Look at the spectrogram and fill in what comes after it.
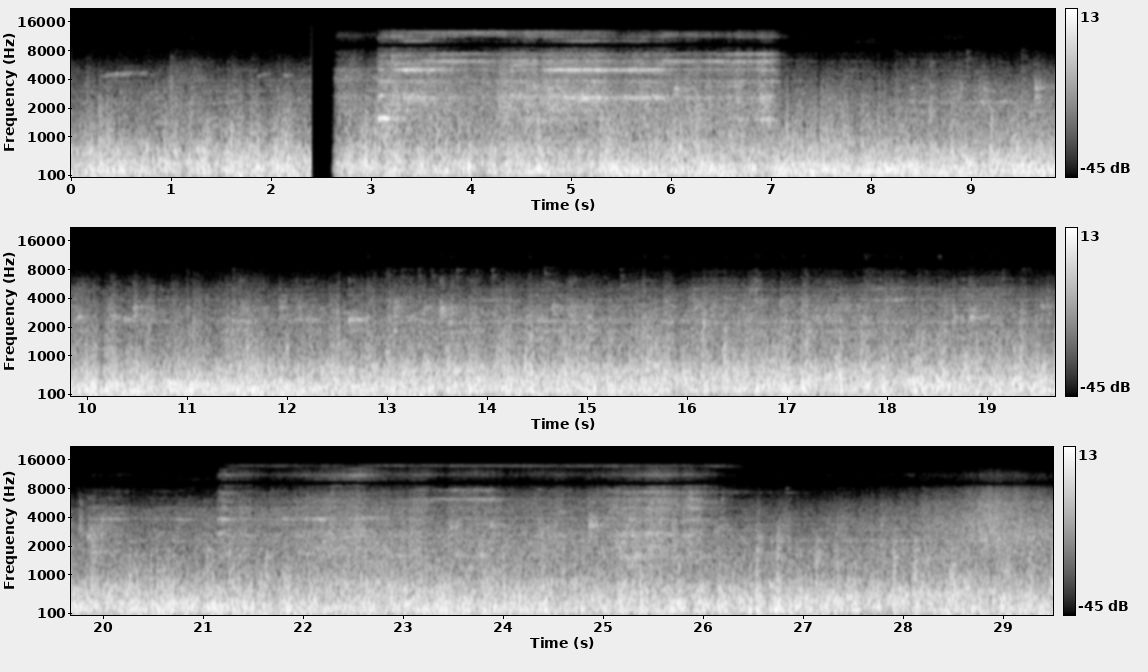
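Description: A narrow-gauge passenger train running with a steady rumble of wheels on rail. High wheel squeal sounds for a few seconds just after a brief break in the sound near the start, and again more faintly later on.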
